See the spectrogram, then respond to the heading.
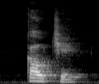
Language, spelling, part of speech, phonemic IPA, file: Dutch, koutje, noun, /ˈkɑucə/, Nl-koutje.ogg
- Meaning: diminutive of kou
